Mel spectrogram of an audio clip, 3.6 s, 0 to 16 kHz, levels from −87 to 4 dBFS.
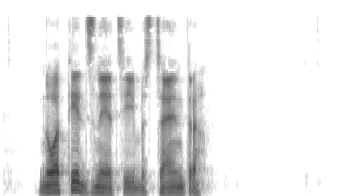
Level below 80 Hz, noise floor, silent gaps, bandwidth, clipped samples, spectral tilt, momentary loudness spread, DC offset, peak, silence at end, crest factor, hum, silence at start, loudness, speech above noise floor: -50 dBFS; under -90 dBFS; none; 11.5 kHz; under 0.1%; -4 dB/octave; 9 LU; under 0.1%; -6 dBFS; 1.55 s; 22 dB; none; 0.4 s; -26 LUFS; over 64 dB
